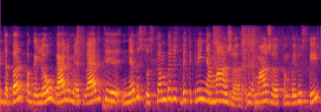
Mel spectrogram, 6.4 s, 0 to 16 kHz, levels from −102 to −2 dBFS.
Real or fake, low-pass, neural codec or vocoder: real; 7.2 kHz; none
